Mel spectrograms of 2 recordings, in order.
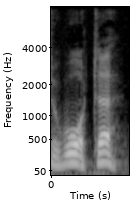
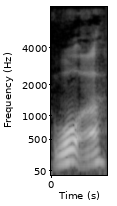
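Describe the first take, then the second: First: It is said in a Welsh accent. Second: It is said in a London estuary accent.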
